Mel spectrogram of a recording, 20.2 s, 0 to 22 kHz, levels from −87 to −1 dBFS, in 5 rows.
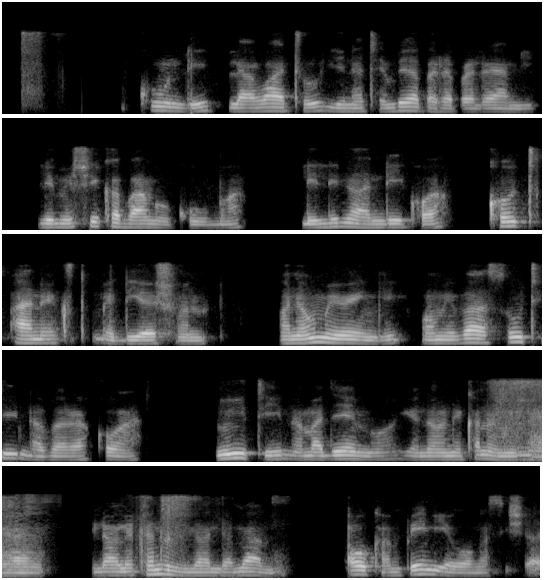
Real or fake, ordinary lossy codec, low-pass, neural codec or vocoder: fake; Opus, 16 kbps; 7.2 kHz; codec, 24 kHz, 0.9 kbps, WavTokenizer, medium speech release version 2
